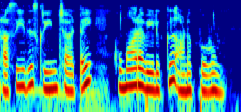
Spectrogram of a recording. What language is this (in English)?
Tamil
